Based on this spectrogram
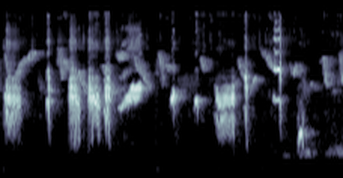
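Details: Chestnut-rumped babbler from Sumatra in full varied song, a dense mix of loud harsh chattering bursts, rising squeaks and short whistled notes with hardly a pause.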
